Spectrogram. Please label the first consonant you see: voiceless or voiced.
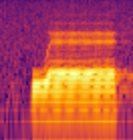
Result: voiced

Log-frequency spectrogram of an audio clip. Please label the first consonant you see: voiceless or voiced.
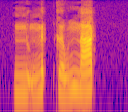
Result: voiced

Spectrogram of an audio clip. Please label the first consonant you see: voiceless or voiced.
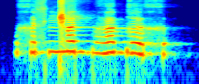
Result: voiceless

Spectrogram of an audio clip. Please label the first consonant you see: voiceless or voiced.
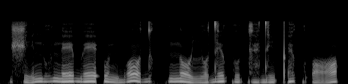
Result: voiceless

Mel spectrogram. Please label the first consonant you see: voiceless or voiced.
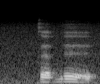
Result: voiceless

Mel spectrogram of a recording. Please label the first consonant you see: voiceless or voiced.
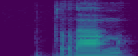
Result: voiceless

